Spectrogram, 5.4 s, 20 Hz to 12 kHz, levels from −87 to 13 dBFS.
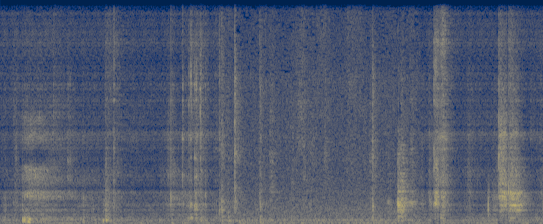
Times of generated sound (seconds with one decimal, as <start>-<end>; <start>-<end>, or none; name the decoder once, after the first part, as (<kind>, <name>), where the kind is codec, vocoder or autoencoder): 0.0-2.2 (codec, SNAC); 4.2-5.4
